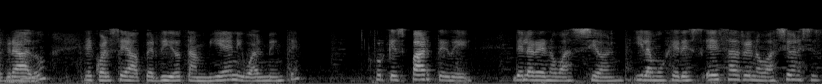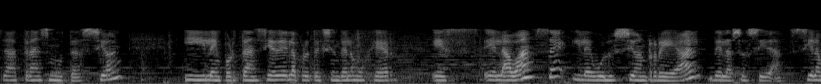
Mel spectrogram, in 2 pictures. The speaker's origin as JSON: {"language": "Spanish", "country": "Colombia", "said": "si considero que yo soy mujer, soy de Colombia"}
